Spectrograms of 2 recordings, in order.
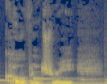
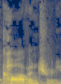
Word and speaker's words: Coventry: Coventry is a town in the Northeast Kingdom that looks like maybe it's supposed to be pronounced Coventry, but it's Coventry.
